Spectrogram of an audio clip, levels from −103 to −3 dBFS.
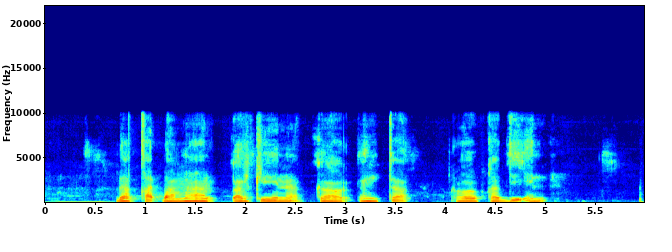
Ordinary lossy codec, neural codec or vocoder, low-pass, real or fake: none; codec, 24 kHz, 3 kbps, HILCodec; 9.9 kHz; fake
